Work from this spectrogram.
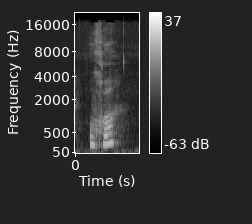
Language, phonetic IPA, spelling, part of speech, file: Czech, [ˈuxo], ucho, noun, Cs-ucho.ogg
- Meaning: 1. ear (of a human, animal, puppet, humanoid robot, etc.) 2. anything resembling an ear: handle (of a pot, jug, garbage can, shopping bag, trophy, etc.)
